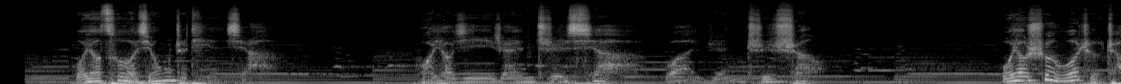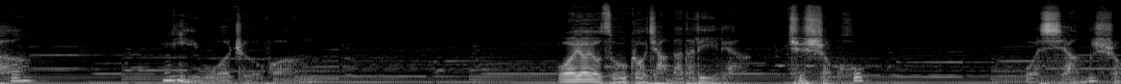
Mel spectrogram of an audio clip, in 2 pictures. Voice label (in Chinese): 古风邪气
